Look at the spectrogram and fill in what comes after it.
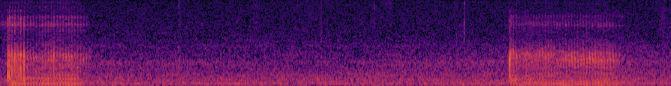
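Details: Two rough, buzzy snoring sounds about five seconds apart, with quiet breathing between them; snoring.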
